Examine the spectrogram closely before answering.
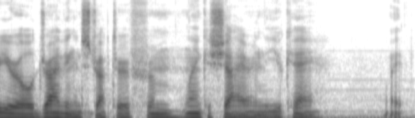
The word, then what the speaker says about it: Lancashire: I'm a 54 year old driving instructor from Lancashire in the UK wait Lanka's shire oh bla pronouncing anything is just like the most painful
